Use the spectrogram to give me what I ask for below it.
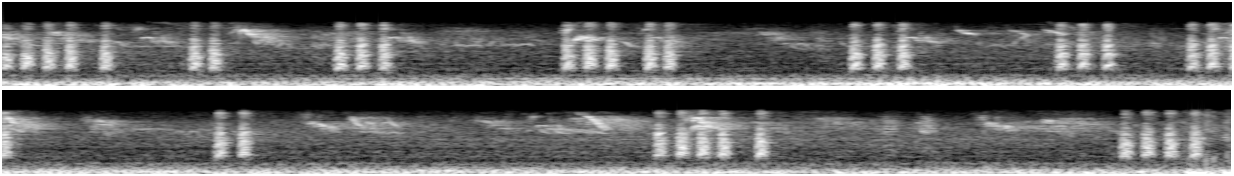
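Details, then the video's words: Red-headed woodpecker at a backyard feeder it has visited daily for three months, one of a pair: short harsh rasping bursts, often doubled or tripled, about a dozen in eight seconds, over thin high chirps of other birds and a low steady rumble. "Talkative Red headed woodpecker"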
